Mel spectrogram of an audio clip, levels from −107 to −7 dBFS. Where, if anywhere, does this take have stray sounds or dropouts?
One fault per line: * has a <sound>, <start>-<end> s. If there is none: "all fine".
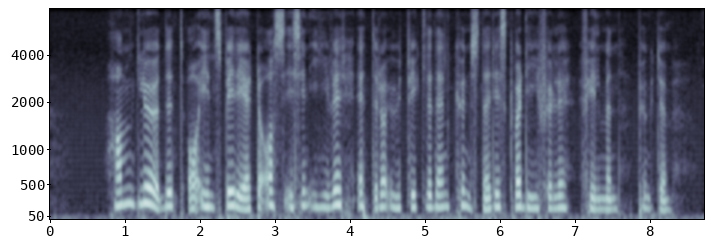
all fine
